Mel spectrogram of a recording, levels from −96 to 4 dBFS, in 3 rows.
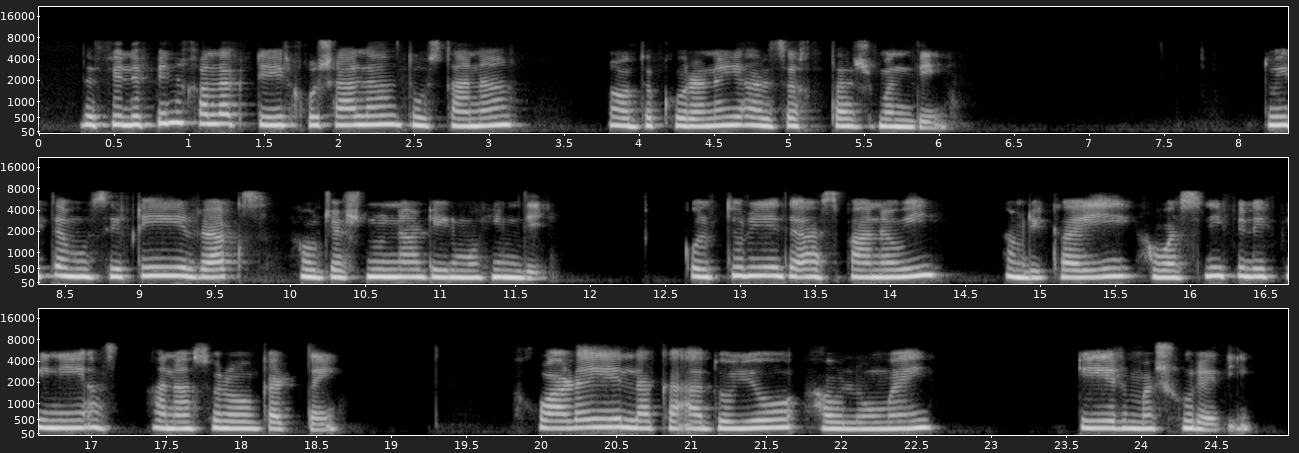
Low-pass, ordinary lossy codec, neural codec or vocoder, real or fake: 7.2 kHz; none; codec, 44.1 kHz, 7.8 kbps, DAC; fake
